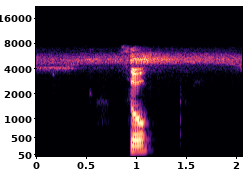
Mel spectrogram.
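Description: A faint, steady, high-pitched hiss runs under a pause in speech, with one short spoken word about a second in.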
